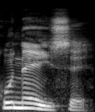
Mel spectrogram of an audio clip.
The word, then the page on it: coneisse: couneisse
